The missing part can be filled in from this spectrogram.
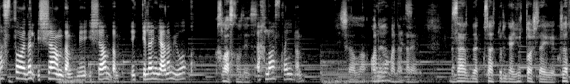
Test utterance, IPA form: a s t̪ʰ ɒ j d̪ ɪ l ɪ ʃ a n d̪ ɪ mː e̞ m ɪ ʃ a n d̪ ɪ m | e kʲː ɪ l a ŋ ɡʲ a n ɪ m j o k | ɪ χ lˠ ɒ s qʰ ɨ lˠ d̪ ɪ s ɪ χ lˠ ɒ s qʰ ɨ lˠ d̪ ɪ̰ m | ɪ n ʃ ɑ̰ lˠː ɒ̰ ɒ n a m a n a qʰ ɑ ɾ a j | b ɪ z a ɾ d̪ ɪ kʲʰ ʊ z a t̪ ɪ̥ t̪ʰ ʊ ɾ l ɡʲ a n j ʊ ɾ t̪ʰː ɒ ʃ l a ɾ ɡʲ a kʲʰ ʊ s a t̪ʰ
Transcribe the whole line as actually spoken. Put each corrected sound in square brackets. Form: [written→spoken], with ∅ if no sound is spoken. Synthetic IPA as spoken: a s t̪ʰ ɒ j d̪ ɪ l ɪ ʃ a n d̪ ɪ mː e̞ [m→n] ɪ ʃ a n d̪ ɪ m | e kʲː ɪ l a ŋ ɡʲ a n ɪ m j o [k→q] | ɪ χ lˠ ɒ s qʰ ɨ lˠ d̪ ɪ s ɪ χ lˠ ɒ s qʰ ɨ lˠ d̪ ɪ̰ m | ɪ n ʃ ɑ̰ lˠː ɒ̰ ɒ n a m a n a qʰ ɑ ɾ a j | b ɪ z a ɾ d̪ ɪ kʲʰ ʊ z a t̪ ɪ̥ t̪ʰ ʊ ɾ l ɡʲ a n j ʊ ɾ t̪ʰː ɒ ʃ l a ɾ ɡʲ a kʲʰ ʊ [s→z] a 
